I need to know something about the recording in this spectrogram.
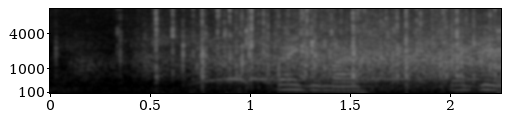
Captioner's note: audience cheering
